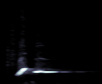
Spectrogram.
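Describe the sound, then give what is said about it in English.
A single sharp human whistle, used as a signal to find a partner when separated in a store, rises quickly and then holds a steady high note before fading, loud with no other sounds around it. “And so whenever I whistle like that in a store,”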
